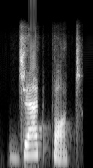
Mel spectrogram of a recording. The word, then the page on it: jackpot: Indian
